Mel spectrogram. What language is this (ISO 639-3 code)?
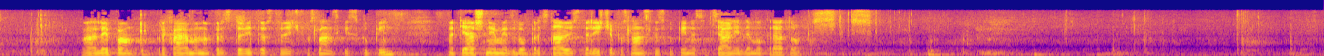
slv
